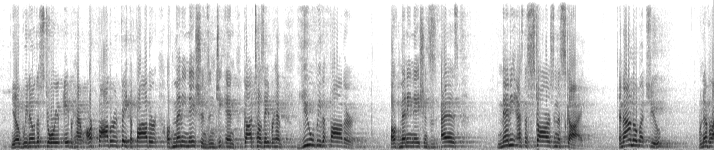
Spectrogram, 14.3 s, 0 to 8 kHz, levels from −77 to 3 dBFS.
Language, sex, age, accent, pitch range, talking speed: English, male, 30-49, American, 205-240 Hz, 195 wpm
